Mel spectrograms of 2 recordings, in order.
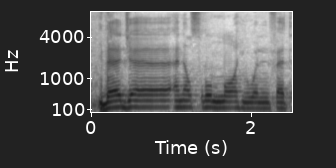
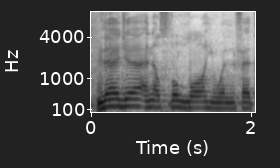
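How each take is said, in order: First: The vowel in jaa is held long. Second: The vowel in jaa is short. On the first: The speaker calls it right. "dia tetap memanjangkan huruf jimnya" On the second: The speaker calls it wrong. "Itu adalah contoh bacaan yang salah"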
